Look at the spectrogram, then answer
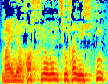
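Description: Guy doing a bitter monster, husky and slow, hushed threats that flare up. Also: high-pitched, pitched above the performer's own voice. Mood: menacing. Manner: hushed, dragging threats swelling to outbursts. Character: vengeful male creature, bitter and menacing.

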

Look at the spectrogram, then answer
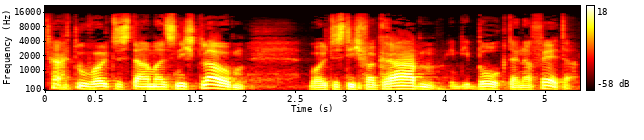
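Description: Man voicing an old army commander, fatherly, warm, measured, lively intonation, storybook reading. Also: fairly low pitch, husky. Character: veteran male army commander, fatherly and kind. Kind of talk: audiobook character reading.

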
